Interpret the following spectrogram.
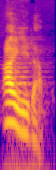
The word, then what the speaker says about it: iRAP: El programa lo pronuncian AIRAP, y la I inicial en minúscula no es un error de mecanografía, sino que así lo tiene.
